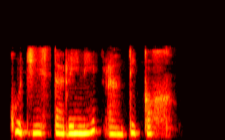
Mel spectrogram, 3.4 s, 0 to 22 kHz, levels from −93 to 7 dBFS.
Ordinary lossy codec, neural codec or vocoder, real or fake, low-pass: AAC, 24 kbps; none; real; 5.4 kHz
